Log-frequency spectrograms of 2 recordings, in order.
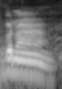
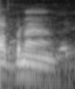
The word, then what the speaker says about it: Abena: Was Abana. Okay. Yes. Okay. Then I'm also Tuesday. Okay, you're Tuesday born as well. Yeah, I'm Kobna. And you are Abana. Yes. Good. So anytime Tuesdays are called Abana.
